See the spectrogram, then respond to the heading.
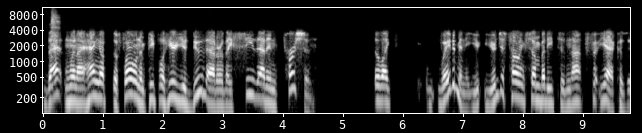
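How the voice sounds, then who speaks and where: A man with a high pitch and lively intonation at a moderate pace. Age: 60s. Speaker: auto repair shop owner. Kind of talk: open forum discussion. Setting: in a car. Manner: halting, repeats words.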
